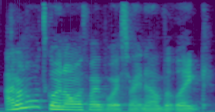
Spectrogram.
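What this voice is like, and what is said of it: Raspy voice. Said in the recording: “She's raspy. ... I'm raspy.”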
